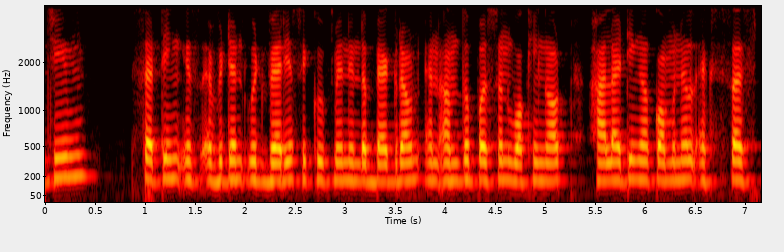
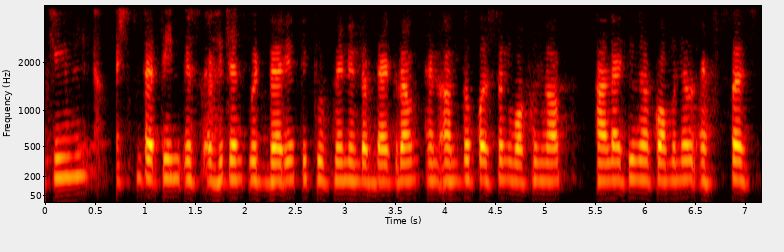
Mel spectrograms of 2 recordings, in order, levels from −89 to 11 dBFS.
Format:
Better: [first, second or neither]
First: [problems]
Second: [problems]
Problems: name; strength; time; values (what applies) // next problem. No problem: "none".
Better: first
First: none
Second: noise reduction (neural mask model DeepFilterNet 3)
